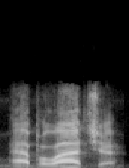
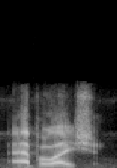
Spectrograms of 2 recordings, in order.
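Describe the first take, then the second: First: It is pronounced the local way. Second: It is pronounced the outsider way. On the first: The speaker is from the region. The speaker calls it right. "that's how we say the word" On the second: The speaker is not from the region. The speaker calls it wrong. "That is not how we say Appalachia"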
